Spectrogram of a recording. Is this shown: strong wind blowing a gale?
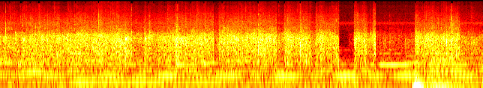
no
